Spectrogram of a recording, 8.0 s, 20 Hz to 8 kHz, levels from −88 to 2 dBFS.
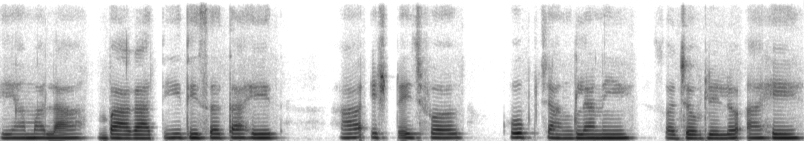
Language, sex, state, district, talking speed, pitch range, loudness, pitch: Marathi, female, Maharashtra, Gondia, 80 wpm, 215-225 Hz, -16 LUFS, 220 Hz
